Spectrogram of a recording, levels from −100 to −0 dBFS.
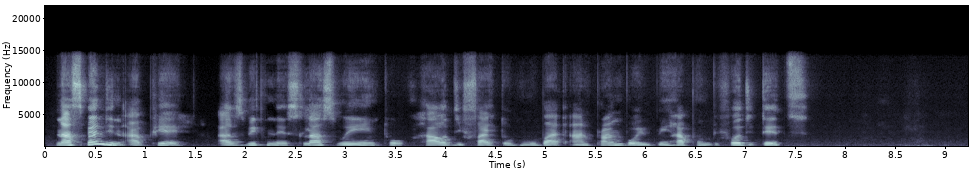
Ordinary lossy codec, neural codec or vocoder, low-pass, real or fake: none; autoencoder, 48 kHz, 128 numbers a frame, DAC-VAE, trained on Japanese speech; 14.4 kHz; fake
